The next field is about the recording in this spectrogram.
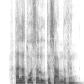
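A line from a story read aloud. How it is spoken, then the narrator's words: Plain. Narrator (Italian): rispose l'amico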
